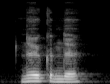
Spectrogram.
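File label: "neukende", Dutch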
